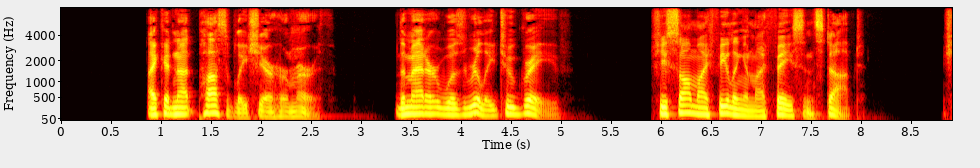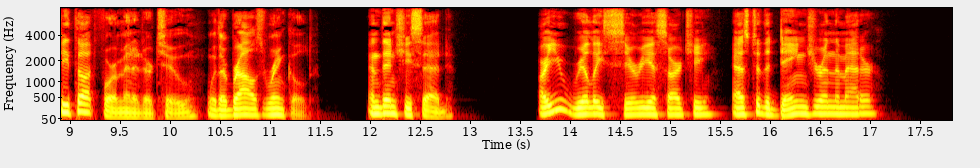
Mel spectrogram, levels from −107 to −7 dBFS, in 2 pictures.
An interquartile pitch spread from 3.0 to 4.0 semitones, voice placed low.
No: average, 4.5 semitones; low, 125 Hz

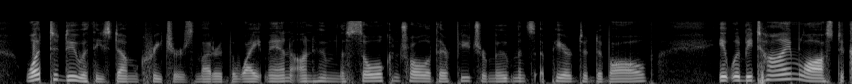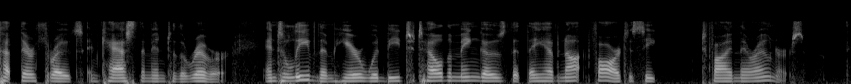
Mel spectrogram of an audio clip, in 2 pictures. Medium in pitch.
Yes: medium, 150 Hz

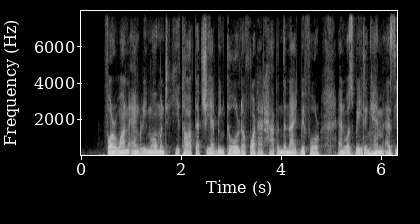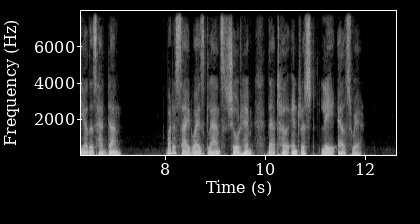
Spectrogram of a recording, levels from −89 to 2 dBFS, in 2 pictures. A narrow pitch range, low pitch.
Yes: narrow, 2.2 semitones; low, 115 Hz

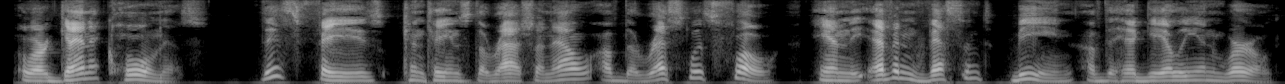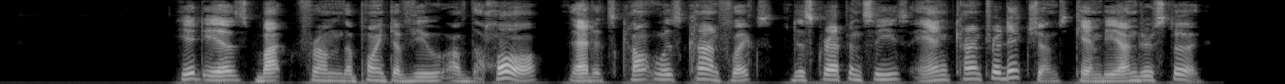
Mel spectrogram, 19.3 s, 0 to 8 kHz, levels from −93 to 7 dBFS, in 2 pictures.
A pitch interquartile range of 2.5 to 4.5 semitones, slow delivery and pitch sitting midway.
No: wide, 5.5 semitones; slow, 125 wpm; medium, 145 Hz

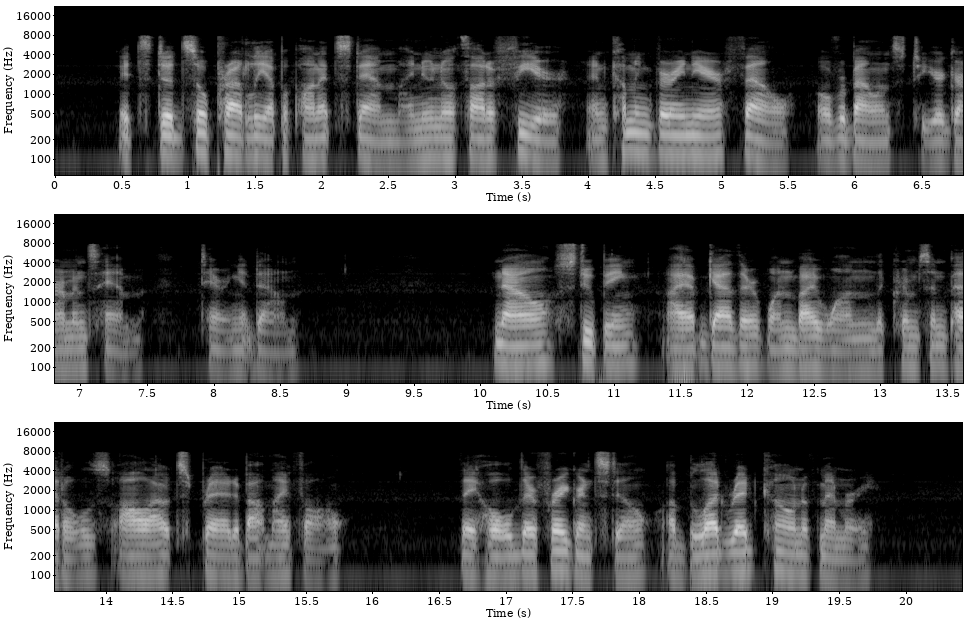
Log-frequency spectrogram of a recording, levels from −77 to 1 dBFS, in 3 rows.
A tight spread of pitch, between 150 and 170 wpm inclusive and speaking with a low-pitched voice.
Yes: narrow, 1.9 semitones; average, 155 wpm; low, 100 Hz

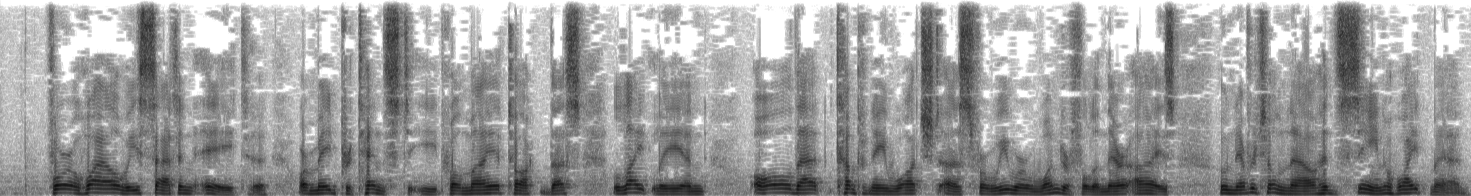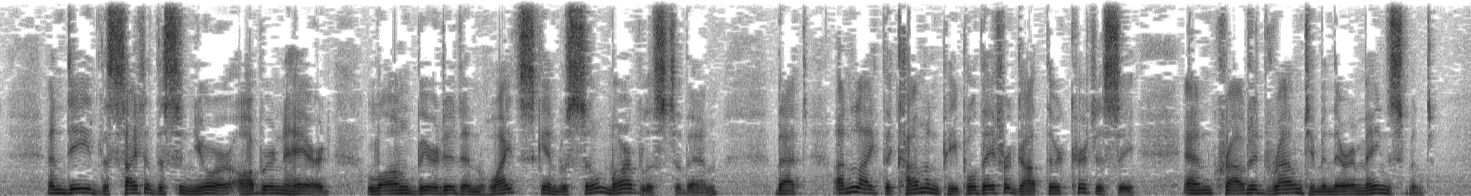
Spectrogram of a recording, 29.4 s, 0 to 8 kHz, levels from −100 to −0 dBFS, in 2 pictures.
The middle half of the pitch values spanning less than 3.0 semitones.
No: average, 4.2 semitones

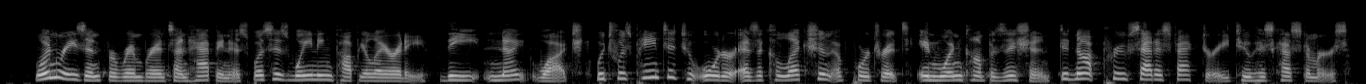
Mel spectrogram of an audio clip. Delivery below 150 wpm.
Yes: average, 140 wpm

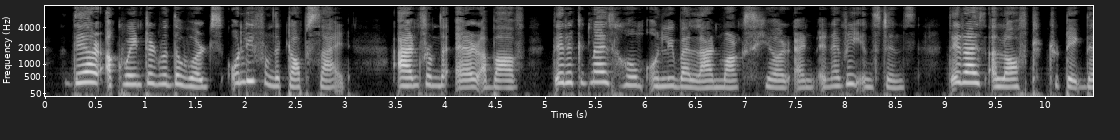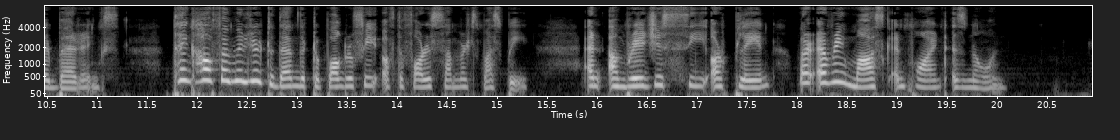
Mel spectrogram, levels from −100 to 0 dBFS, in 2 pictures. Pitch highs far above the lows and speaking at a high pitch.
Yes: wide, 6.2 semitones; high, 230 Hz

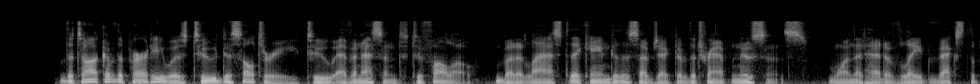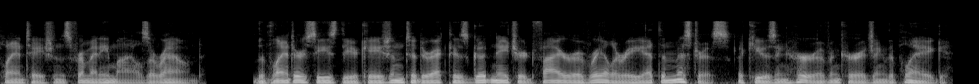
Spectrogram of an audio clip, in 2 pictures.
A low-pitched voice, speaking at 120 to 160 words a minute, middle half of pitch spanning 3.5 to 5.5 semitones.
No: very low, 75 Hz; average, 180 wpm; average, 3.8 semitones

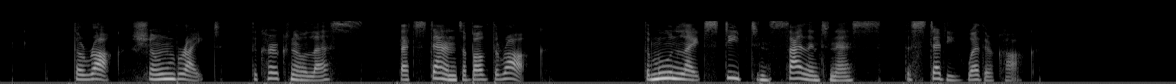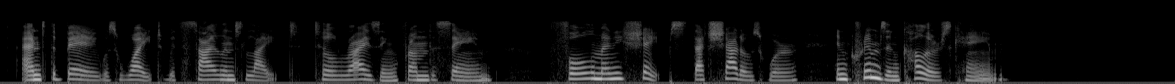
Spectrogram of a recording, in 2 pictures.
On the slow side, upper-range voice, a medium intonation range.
Yes: slow, 110 wpm; high, 215 Hz; average, 4.5 semitones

